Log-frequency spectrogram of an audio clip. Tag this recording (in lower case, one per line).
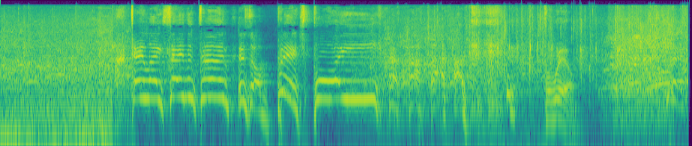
speech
